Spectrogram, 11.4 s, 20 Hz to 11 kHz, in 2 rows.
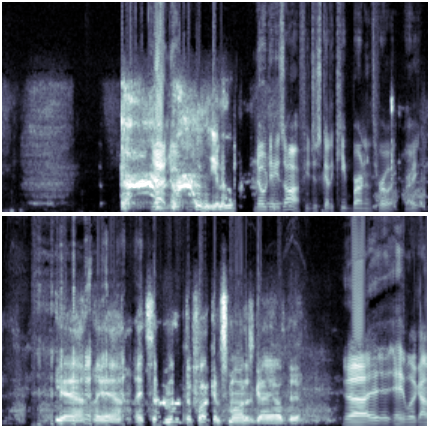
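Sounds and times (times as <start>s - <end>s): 
wheezy raspy intake of breath from a sick smoker: 0.3s - 0.9s
loud harsh cough from a sick smoker: 1.6s - 2.8s
laughter: 2.0s - 3.9s, 6.1s - 9.7s
speech: 2.2s - 11.3s.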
